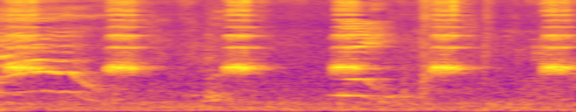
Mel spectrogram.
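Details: A northern mole cricket, nocturnal and singing from a hole dug in the ground, gives a steady series of brief, ringing chirps about every half second; faint voices murmur in the background.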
